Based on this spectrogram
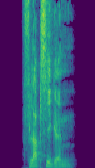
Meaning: inflection of flapsig: 1. strong genitive masculine/neuter singular 2. weak/mixed genitive/dative all-gender singular 3. strong/weak/mixed accusative masculine singular 4. strong dative plural
- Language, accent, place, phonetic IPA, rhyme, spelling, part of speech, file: German, Germany, Berlin, [ˈflapsɪɡn̩], -apsɪɡn̩, flapsigen, adjective, De-flapsigen.ogg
